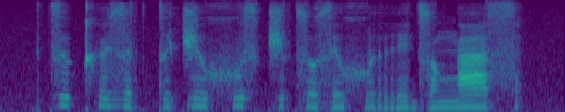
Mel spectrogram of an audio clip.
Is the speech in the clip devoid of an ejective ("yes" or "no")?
yes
